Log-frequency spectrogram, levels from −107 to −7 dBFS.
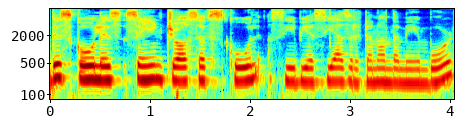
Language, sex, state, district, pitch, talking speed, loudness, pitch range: English, female, Karnataka, Bangalore, 205 Hz, 190 wpm, -16 LUFS, 195-220 Hz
